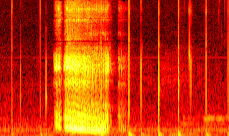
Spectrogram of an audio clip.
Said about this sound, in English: I had to clear my throat.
